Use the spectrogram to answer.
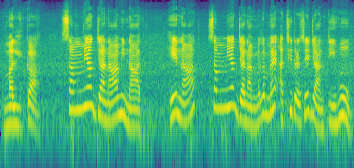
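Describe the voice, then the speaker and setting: A woman's voice: high-pitched, sharp tone, a little hiss or hum. A woman teacher reading Sanskrit lines aloud and explaining each one to her students in Hindi. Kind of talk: line-by-line explanation of a Sanskrit text.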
